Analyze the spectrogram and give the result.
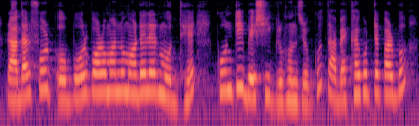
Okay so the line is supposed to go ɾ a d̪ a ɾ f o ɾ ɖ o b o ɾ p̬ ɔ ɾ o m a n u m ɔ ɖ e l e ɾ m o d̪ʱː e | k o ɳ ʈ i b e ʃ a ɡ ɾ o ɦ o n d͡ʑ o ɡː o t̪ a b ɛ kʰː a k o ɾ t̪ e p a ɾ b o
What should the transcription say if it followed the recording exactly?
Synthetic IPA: ɾ a d̪ a ɾ f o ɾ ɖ o b o ɾ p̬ ɔ ɾ o m a n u m ɔ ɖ e l e ɾ m o d̪ʱː e | k o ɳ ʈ i b e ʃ i ɡ ɾ o ɦ o n d͡ʑ o ɡː o t̪ a b ɛ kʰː a k o ɾ t̪ e p a ɾ b o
